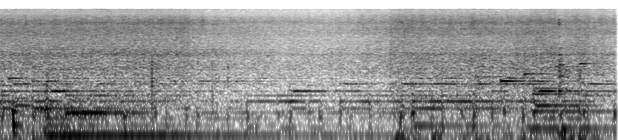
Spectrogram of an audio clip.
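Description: Sliced pork sizzling and frying in an iron frying pan, stirred and turned with chopsticks. A steady sizzle, with background music over it.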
